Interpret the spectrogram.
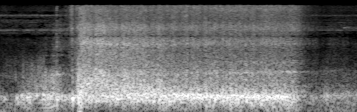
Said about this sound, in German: keine zwei Sekunden später schießt es als Dampffontäne nach oben und erschreckt die Umstehenden.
